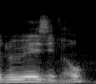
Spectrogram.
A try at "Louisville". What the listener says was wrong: Louisville. Don't ever say Louisville. Louisville. Don't... Nope, it's not Louise. It's not a girl's name. It's Louis. Interview with a Vampire. Louis.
